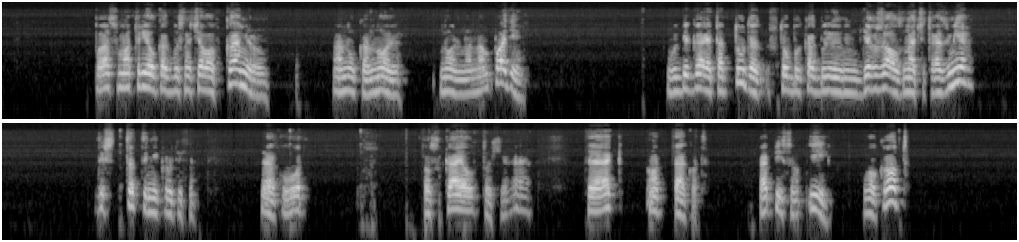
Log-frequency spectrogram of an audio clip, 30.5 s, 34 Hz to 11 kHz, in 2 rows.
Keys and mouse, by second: 1.7-4.2 drag, 5.7 KP_0, 9.9-12.0 drag, 13.5-17.5 drag, 19.7-20.9 drag, 21.9 ctrl+z, 24.3-26.0 drag, 27.3 i, 29.0-30.4 drag.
